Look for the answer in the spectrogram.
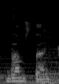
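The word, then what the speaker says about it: Rammstein: Ramstein, podríamos instalar un paralelo entre Ramstein. ¿Cómo? ¿La pronunciación está correcta? ¿Ramstein? Sí, sí, Ramstein.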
